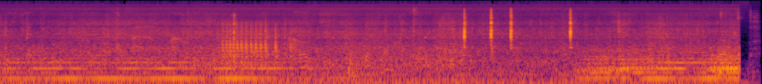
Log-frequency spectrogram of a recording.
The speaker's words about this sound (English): What we have now is the first clicking sounds of the reel.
